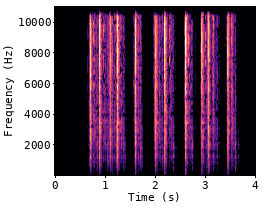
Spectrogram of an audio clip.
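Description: Typewriter-style typing sound effect: a quick run of sharp keystroke clicks in small uneven clusters, starting just under a second in and stopping shortly before the end.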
